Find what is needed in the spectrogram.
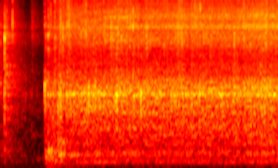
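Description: Electric countertop blender switching on sharply about a third of a second in and running at a steady speed with a constant whine, churning milk, ice cubes and sugar in its jar.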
